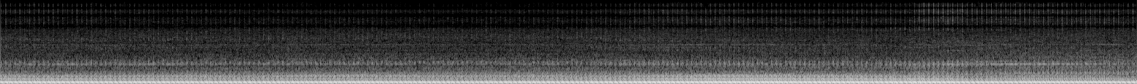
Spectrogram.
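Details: 2005 Pontiac Grand Prix GTP with little to no rust, loud steady idle with a rough puffing tick riding the exhaust note; exhaust leak the owner needs fixed.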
